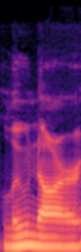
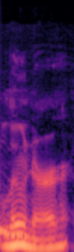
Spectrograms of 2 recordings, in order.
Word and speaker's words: Lunar: lunar remastered collection and lunar is apparently the correct way to pronounce it not lunar um um so lunar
